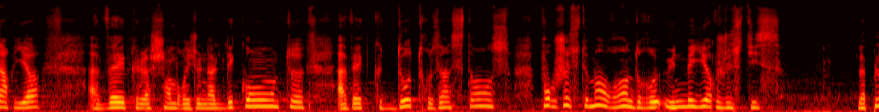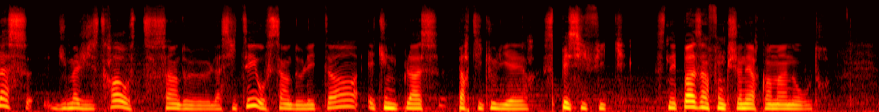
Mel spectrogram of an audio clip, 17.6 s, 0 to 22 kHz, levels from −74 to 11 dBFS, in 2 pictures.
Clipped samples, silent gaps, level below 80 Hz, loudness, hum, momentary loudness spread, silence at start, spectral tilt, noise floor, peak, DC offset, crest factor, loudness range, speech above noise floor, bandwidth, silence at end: under 0.1%; none; -52 dBFS; -24 LUFS; none; 12 LU; 0 s; -6 dB/octave; -43 dBFS; -4 dBFS; under 0.1%; 20 dB; 5 LU; 19 dB; 18 kHz; 0.1 s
